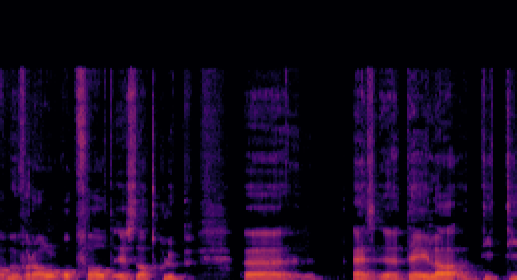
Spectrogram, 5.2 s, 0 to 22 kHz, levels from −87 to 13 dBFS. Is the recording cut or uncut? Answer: uncut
